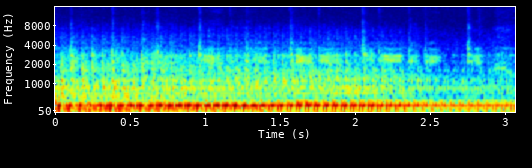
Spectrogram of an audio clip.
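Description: Chuffing steampunk private car engine from the video game 80 Days, a steady rhythmic mechanical pulse running close and loud throughout, easing slightly toward the end with no talk.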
